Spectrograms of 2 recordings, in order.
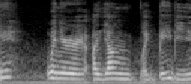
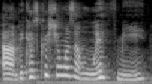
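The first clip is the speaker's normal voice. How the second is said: ordinary talk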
